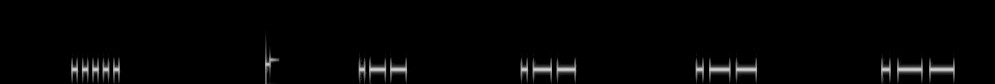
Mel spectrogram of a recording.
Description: Morse code, heard as a keyed tone, about 20 wpm, spaced as for 6 wpm, 700 Hz. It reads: 5 WWWW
